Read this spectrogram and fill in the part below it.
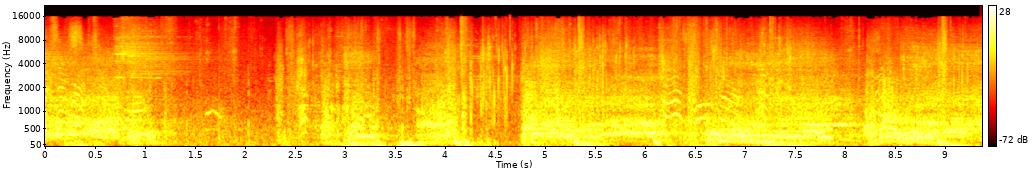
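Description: Heavy blades slash and thud into bodies in a close fight.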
